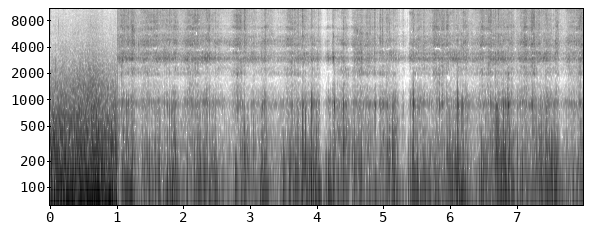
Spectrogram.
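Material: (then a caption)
Wood. A wooden pestle is ground and scraped around the inside of a light, hollow turned-wood mortar that appears empty and is held in one hand close to the recorder. The first second opens with a heavy, boomy low rumble, then gives way to a steady, uneven run of dry, low scraping and grinding strokes with occasional soft knocks.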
